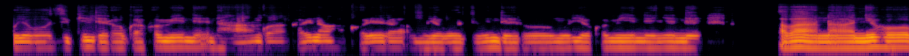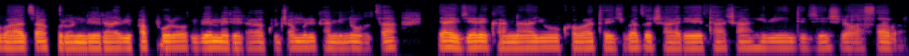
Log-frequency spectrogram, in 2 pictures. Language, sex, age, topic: Rundi, male, 18-24, education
